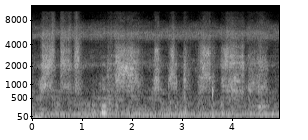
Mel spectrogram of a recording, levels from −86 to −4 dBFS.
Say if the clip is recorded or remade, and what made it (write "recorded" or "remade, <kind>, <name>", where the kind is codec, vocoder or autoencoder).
remade, codec, SNAC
